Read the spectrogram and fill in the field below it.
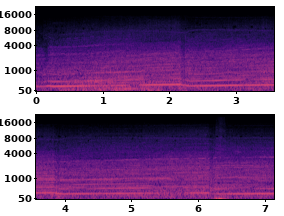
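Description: A Ferrari race car in iRacing at Snetterton revs hard, its loud steady engine tone rising through gears with quick shifts dropping the pitch several times, close and continuous.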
